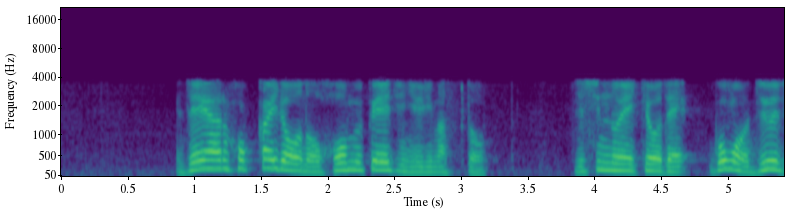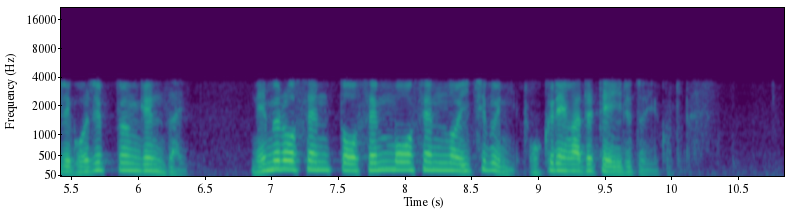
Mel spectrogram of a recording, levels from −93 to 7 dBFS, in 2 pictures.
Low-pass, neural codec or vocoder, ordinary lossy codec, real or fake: 3.6 kHz; codec, 44.1 kHz, 7.8 kbps, Pupu-Codec; Opus, 24 kbps; fake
